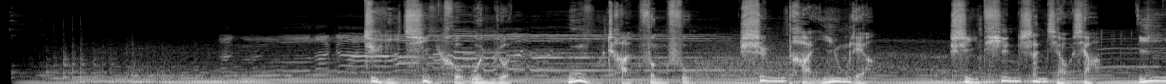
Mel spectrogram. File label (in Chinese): 男 专题 形象 片 民族大气; 可克达拉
